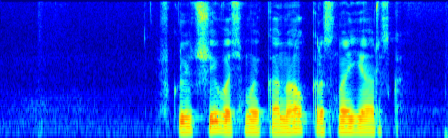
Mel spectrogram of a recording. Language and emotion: Russian, neutral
